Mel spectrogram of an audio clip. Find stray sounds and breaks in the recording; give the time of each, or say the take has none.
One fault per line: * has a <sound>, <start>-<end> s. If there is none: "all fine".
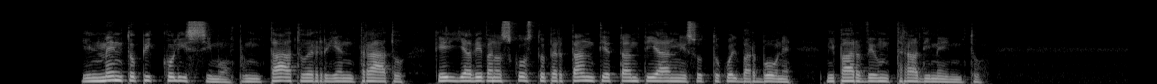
all fine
